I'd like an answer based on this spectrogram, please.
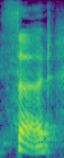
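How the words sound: It begins with a soft th sound. "we would say third for number three"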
